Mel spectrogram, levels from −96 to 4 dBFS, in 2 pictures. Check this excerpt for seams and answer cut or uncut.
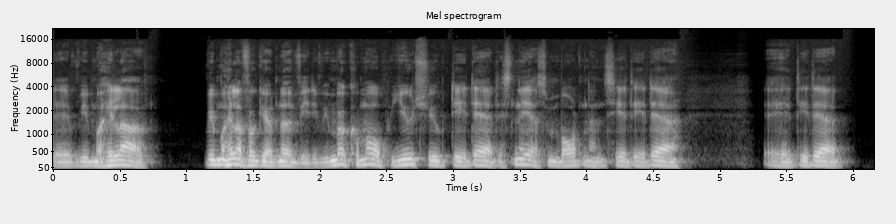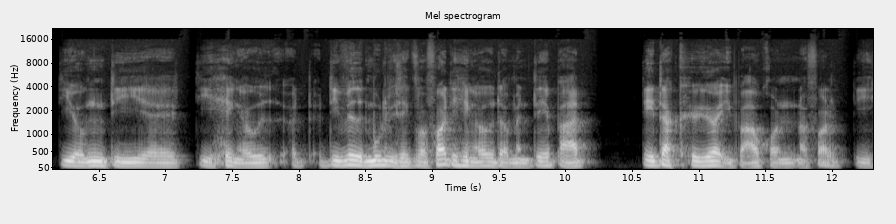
uncut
